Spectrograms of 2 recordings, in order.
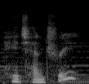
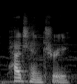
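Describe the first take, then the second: First: It is said like two words, Paige Hentry. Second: It is said as one word, pageantry. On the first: The speaker calls it wrong. "I'm either saying this wrong" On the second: The speaker calls it right. "It's pageantry"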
